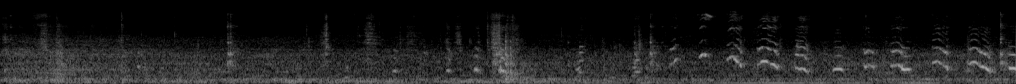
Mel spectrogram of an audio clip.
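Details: American Pit Bull Terrier puppy whimpering; faint high squeaky whines early, then a rapid run of thin rising-falling whimpers and yips growing louder over the last few seconds, over soft background rustle.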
